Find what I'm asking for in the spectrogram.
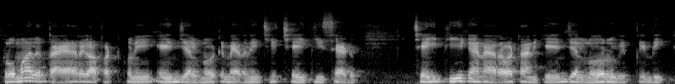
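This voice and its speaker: A male storyteller reading a suspense tale aloud. His voice sits on the low side, and he keeps a steady, measured pace with the odd small slip. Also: a little hiss or hum. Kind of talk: scripted narration of a suspense story.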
